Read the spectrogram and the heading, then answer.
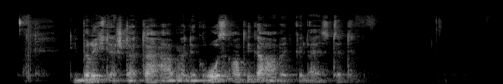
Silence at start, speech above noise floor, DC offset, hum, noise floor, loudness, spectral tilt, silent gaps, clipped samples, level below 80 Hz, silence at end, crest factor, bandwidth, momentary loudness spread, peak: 0.2 s; 41 dB; under 0.1%; none; -70 dBFS; -29 LUFS; -3 dB/octave; none; under 0.1%; -66 dBFS; 0.65 s; 24 dB; 11.5 kHz; 16 LU; -6 dBFS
